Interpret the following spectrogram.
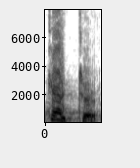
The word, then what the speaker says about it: character: the letters C and C H are also pronounced as K only we have already seen how the word cool c o l but we are saying it as cool so here the the sound C and K are related to each other cut this is how we show it here and then c h a r a c t r character please look here it is K and then the ASM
